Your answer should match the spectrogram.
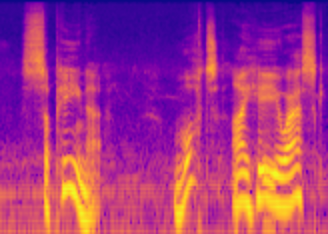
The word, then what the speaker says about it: subpoena: This is pronounced subpoena. Subpoena.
